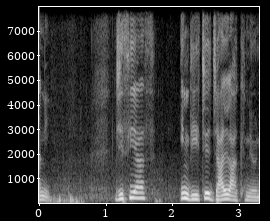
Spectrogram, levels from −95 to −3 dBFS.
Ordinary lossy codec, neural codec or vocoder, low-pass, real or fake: none; none; none; real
